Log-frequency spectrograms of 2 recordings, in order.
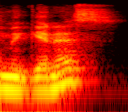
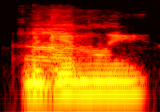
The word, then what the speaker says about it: McGinley: McGinnis, which was a big change for him. Comedy. McGinley.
